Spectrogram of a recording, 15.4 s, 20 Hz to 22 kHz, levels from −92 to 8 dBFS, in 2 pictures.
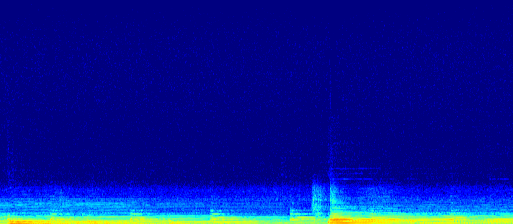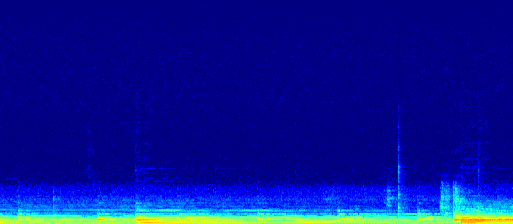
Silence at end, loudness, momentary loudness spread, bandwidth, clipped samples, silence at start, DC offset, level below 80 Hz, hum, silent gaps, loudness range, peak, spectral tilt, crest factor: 0 s; -26 LUFS; 15 LU; 3.9 kHz; under 0.1%; 0 s; under 0.1%; -50 dBFS; none; none; 7 LU; -6 dBFS; -11.5 dB/octave; 20 dB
